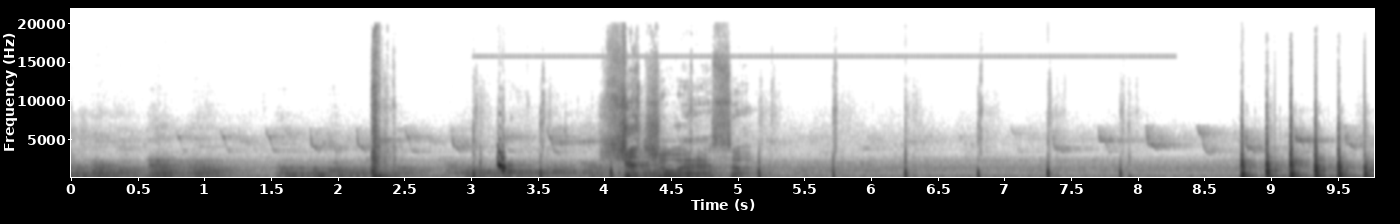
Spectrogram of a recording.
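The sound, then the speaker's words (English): Near the end, a quick series of about six sharp, loud knocks raps on a door, preceded by scattered single taps over busy background noise and muffled voice-like sounds. “Just knock on the door and come in.”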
